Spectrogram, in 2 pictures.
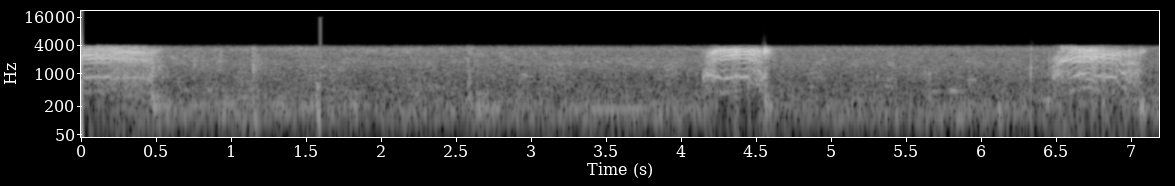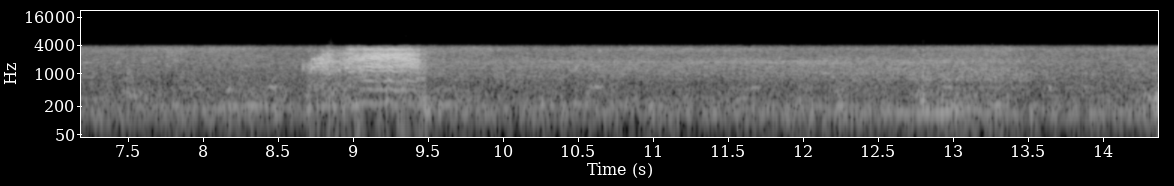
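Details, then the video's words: Female Selkirk Rex cat meowing indoors: three drawn-out, slightly harsh meows spaced about two seconds apart after a soft opening call, over a low background hum. "The voice of Selkirk Rex girl Ronja"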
